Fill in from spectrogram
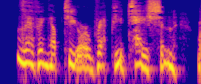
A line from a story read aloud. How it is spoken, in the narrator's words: Ryan snarled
